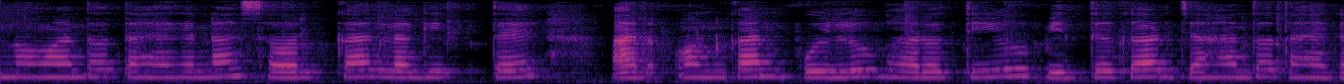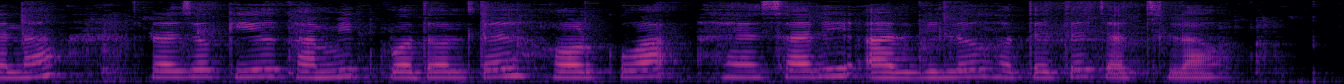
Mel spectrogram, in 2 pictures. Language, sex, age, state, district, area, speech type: Santali, female, 18-30, West Bengal, Bankura, rural, read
